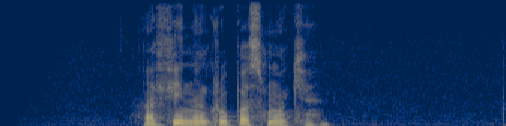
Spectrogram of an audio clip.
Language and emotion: Russian, neutral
